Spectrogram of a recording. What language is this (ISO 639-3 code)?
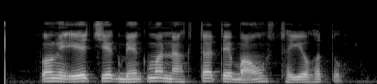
guj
